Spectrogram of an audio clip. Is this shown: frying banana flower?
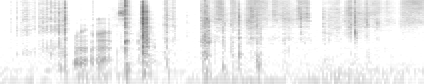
no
